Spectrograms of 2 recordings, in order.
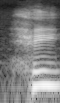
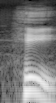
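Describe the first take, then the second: First: "হি" with a tight pharyngeal h; strong constricted h in "হি"; pressed throat ha. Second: "হি" with an open, easy h; no pressure on "হি"; light ha. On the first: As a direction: squeeze the onset of "হি". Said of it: "এটা লম্বা হা". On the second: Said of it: "এটা গোল হা". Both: Shown as a demonstration.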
